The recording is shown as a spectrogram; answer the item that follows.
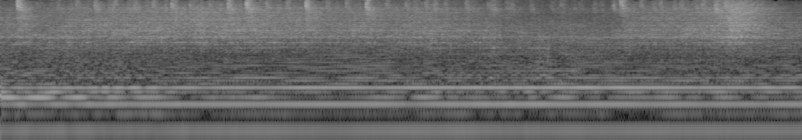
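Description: Live doom-metal band letting a distorted electric guitar and bass chord ring out as a steady drone, with little drumming under it.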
